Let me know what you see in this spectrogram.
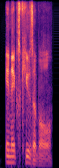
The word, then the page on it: inexcusable: British English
